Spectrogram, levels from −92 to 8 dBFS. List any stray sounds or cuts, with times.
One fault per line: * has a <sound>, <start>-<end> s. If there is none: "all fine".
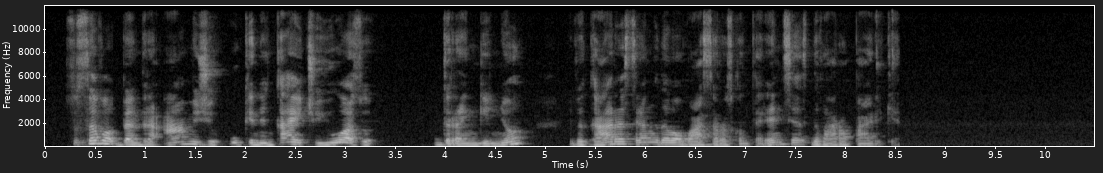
all fine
